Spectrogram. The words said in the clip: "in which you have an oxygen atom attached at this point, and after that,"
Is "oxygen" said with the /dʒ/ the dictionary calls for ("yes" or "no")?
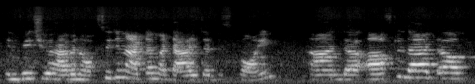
yes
